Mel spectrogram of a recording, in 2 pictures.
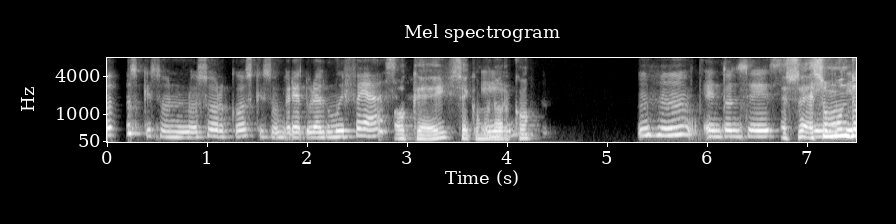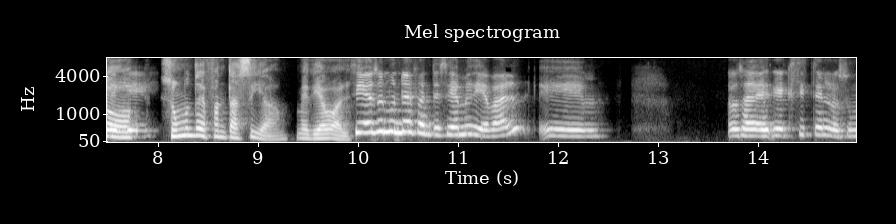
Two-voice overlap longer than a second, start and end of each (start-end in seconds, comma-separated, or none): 6.7-8.0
